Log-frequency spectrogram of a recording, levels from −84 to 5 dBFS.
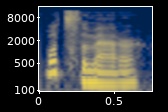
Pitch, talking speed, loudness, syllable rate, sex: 175 Hz, 235 wpm, -15 LUFS, 6.3 syllables/s, female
